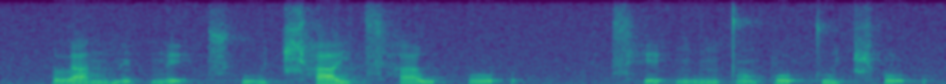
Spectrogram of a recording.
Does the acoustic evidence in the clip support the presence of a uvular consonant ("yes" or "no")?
no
